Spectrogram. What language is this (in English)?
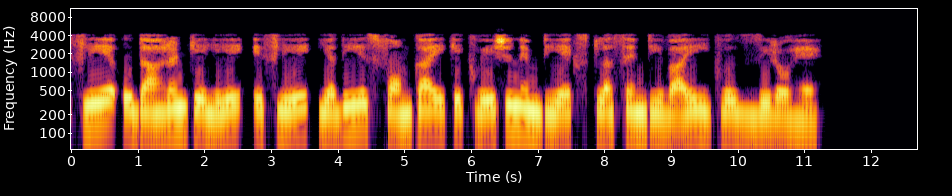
Hindi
